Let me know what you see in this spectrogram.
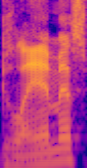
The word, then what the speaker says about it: Glamis: It looks like Glamis, but they pronounce it Glamis.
